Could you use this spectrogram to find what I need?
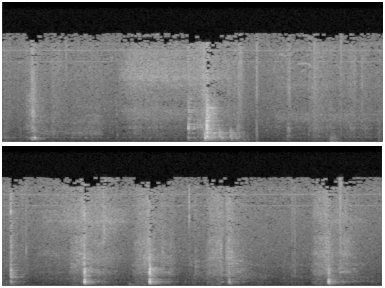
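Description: A knife chops chard on a cutting board in quiet, irregular taps, a few close together, then spaced strikes with pauses between them, over soft background noise.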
